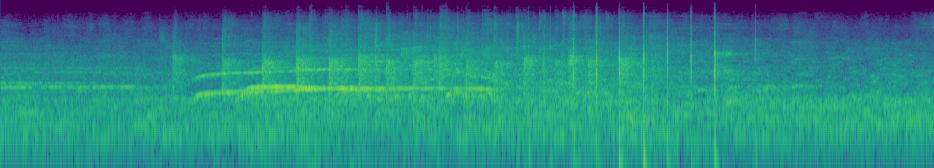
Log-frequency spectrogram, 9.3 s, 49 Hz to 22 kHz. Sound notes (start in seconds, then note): 1.8 audience cheering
